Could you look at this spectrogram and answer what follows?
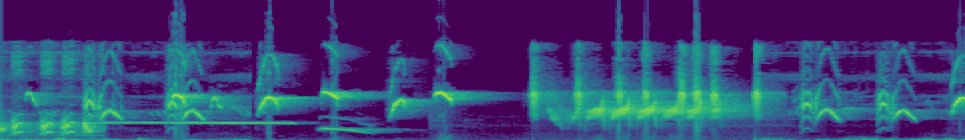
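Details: Bait sound for small birds, opening with quick chips and arched whistles, then a long flat whistle and descending notes, a short silence, and a burst of high rapid trilling with scattered chirps.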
